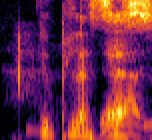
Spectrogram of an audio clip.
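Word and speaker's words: Du Plessis: uh how do you say his name driskis duplessis duplessis yeah you're talking about two guys that are really good when it comes to the stand-up and so that I you look at this duplessis comes from a complete stand-up background he's really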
